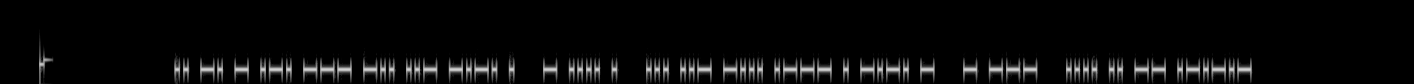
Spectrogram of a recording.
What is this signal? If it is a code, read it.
Morse code, heard as a keyed tone, about 28 wpm, 700 Hz. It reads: INTRODUCE THE SUBJECT TO HIM.
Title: Sentences from Top 1600 Words 28wpm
